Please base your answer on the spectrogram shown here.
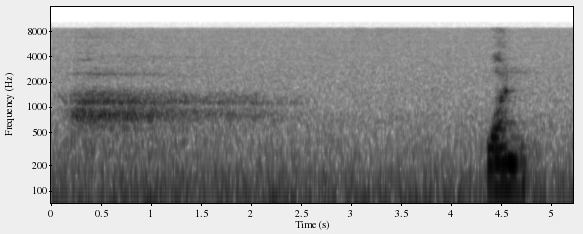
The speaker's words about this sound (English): And let's take a deep breath in.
